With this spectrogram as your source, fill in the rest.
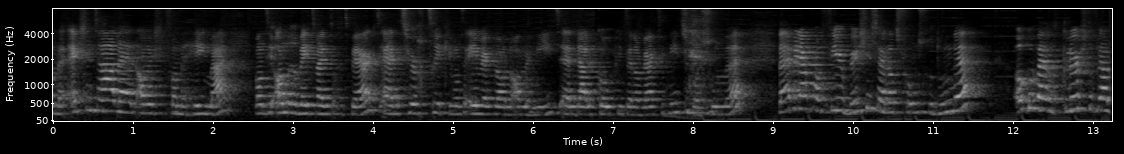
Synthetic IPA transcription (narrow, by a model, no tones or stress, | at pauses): ɑndəʔɛksɛntaːləɛnʔɑ̰ləɹsitfɑndəɦejmaː | ʋɑnt̚diʔɑndərəʋejtənʋɛajnitɔfətʋɛɹk̚tɛnətɦøɹχətrɪkjəʋɑntejnʋɛɹk̚ʋɛlˠndəʔɑ̰ndəɹnitɛndaːdokowpjəətɛndɑnʋɛɹk̚tətnitsoʋɛsundə | ʋəjɦɛbədaːləkɔlˠfiːɹbɵʃəsɛndɑtɪsfʊːɹɔnsfɔlˠdundə | ʔowkɔʋɛjəχkløːɹstɔfdaː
